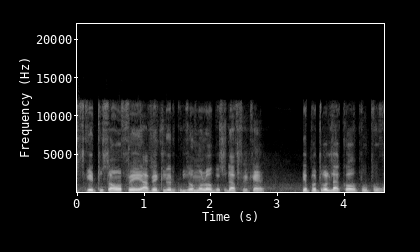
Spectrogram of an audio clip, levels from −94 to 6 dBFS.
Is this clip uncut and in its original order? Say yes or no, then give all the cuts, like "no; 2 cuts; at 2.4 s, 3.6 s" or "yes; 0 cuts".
yes; 0 cuts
